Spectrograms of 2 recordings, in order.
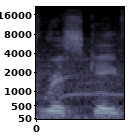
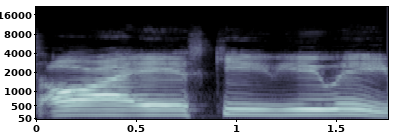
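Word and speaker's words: risqué: 29-year-old claims she meant to send the first risque photo to her husband and sent it by accident to the...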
